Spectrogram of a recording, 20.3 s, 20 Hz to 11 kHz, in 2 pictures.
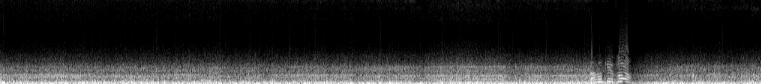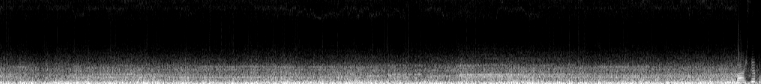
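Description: Honda CB600F Hornet's inline-four engine running through an aftermarket Atalla 4x1 exhaust at highway cruising speed, under heavy wind rush on the rider-mounted microphone. The engine note dips briefly about eight seconds in.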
